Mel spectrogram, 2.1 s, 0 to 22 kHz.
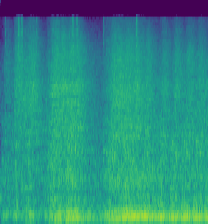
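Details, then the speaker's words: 2021 Chris Craft Stinger 222 boat with Mercury engine, first start of season at night after cleaning a dirty ignition-circuit fuse (now 11 volts): even, steady low idle with no stumbles or knocks, firing cleanly; normal idle. "now it sounds right yeah that water's still on right there stand behind there let me know when it comes out oh he can't hear this and he just got wet she fired up and smoothed right out"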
